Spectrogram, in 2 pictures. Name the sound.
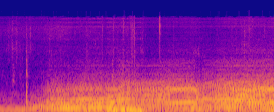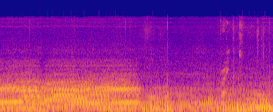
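Mercedes AMG car accelerating at full throttle on track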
